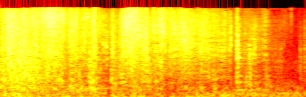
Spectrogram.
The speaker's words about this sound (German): Kanonenkugeln schmettern durch die Flanken deines Schiffes.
